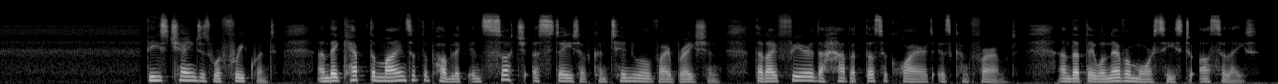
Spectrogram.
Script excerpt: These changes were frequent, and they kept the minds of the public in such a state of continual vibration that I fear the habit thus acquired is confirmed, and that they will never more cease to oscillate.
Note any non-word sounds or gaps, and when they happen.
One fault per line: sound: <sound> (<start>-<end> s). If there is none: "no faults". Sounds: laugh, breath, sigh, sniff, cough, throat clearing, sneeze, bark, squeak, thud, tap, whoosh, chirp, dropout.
no faults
